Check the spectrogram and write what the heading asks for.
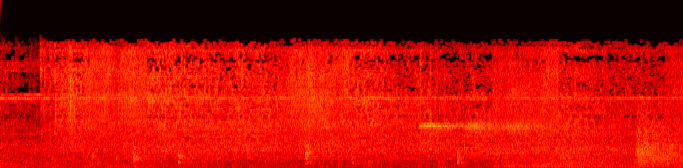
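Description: Roll forming machine running, its steel forming rollers turning as coated steel roofing sheet feeds through: a steady mechanical rumble with a few sharp clicks and knocks. A thin high squeal sounds for about two seconds past the middle, and the rumble grows louder near the end.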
